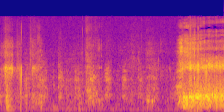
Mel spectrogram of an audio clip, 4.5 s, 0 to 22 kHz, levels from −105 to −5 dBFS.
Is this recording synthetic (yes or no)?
no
